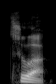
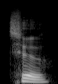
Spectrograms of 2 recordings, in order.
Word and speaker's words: to: Is a vowel sound, so the vowel sound schwa, to. So in this case, this is pronounced as to, not to. with a long oo, but tour.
